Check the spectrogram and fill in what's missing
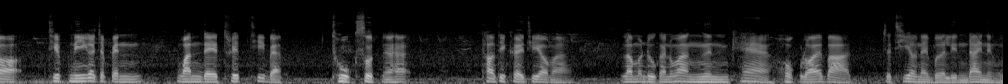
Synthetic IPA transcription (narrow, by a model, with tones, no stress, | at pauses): kɔː˥˩t̪ʰɾi˦˥p̚niː˦˥kɔː˥˩t͡ɕa˨˩pe˧n | wa˧ndeː˧t̪ʰɾi˦˥p̚t̪ʰiː˥˩bɛː˨˩p̚ | t̪ʰuː˨˩k̚su˨˩t̪̚na˦˥kʰa˦˥ʔ | t̪ʰa˥˩wt̪ʰiː˥˩kʰɤː˧jt̪ʰi˥˩əwmaː˧ | ɾa˧wmaː˧duː˧ka˧nwaː˥˩ŋɤ˧nkʰɛː˥˩ho˨˩k̚ɾɔː˦˥jbaː˨˩t̪̚ | t͡ɕa˨˩t̪ʰi˥˩əwna˧jbɤː˧li˧ndaː˥˩jnɯ˨˩ŋ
